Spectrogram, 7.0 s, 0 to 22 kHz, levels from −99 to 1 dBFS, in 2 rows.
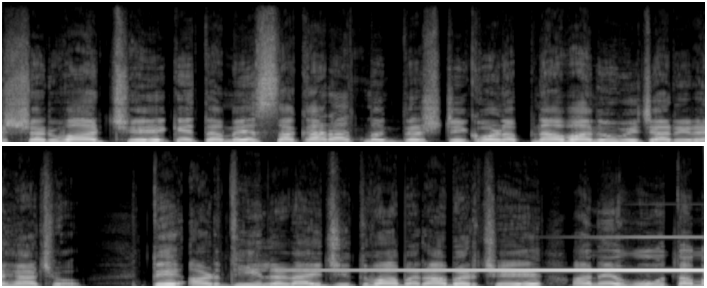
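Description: From 4.87 s, loudspeaker feedback squeal: a runaway 2.6 kHz loop tone builds for about two seconds into a horizontal spectrogram line towering over speech.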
